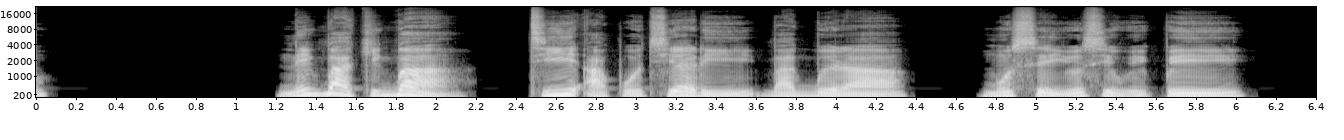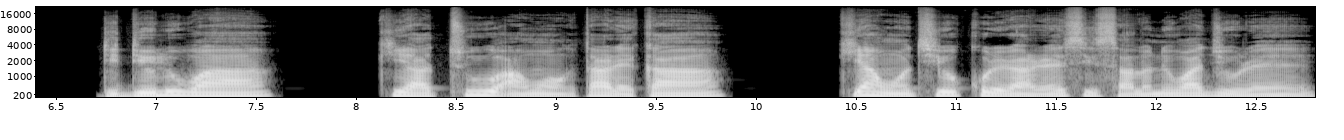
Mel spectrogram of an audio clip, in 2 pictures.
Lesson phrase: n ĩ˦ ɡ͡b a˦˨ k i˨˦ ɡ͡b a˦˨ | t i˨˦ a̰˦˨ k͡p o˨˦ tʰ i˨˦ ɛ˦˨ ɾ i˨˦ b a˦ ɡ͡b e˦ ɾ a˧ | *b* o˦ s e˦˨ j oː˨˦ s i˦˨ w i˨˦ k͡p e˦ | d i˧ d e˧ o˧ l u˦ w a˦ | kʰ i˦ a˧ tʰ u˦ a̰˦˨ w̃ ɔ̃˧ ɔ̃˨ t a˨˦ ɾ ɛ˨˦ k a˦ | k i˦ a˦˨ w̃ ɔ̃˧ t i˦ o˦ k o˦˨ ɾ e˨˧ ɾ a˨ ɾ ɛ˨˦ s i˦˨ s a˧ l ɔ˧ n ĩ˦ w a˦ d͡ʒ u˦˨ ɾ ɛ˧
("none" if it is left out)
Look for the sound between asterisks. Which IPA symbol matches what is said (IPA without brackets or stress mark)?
m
